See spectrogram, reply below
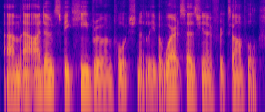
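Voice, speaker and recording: A man's voice: fairly low pitch, very fast, gravelly, fairly bright tone. A man speaking as a guest in a long-form conversation, thinking aloud earnestly with frequent restarts.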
